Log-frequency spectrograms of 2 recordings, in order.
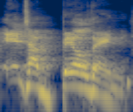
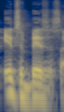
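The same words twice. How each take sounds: First: High, slow, incredulous It's a building; exasperated retort. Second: A flat, dismissive attendant; deadpan it's a business, no care. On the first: Mom fires back at the attendant, high and incredulous. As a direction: draw out It's a building, higher, fed up. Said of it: "I'm like". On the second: The garage attendant brushes off the mom, flat. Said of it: "so the guy's like". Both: Retold or imitated.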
